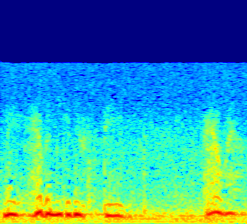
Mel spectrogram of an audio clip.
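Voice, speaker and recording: A woman's voice: a little high, steady tone, moderate pace, close to an everyday voice. Woman playing earnest romantic noble lady, crackly old radio drama. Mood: earnest, tender. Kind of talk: 1930s radio acting. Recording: scratchy tinny 1930s radio.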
